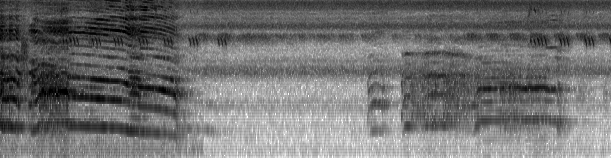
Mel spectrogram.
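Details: Rooster crowing close by: a loud, buzzy, multi-part cry that slides downward and stops abruptly, followed after a pause by a fainter, more distant crow answering.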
